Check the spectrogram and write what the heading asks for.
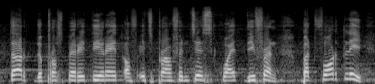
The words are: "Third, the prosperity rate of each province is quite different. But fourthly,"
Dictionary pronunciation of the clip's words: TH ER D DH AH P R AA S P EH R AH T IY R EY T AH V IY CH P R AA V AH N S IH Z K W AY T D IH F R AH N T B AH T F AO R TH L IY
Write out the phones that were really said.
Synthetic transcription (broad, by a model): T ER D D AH P R AA S P EH R AH T IY R EY T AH F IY S P R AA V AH N S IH S K W AY T D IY F R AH N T B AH T F AO R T L IY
